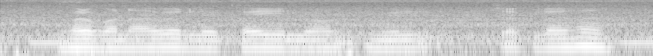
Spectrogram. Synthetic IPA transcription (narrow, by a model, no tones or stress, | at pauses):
ɡʱɐɾbɐnaːweleːkəiloːnmɪl | t͡ʃə̰kleɦɛ̃ː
